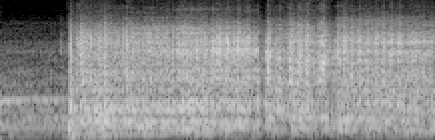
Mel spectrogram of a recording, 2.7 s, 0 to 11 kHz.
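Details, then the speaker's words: DeLonghi ESAM04.110.S bean-to-cup coffee machine during a rinse cycle: a harsh, scraping mechanical whir starts abruptly and stays rough as the brew unit travels down; the drive sounds wrong and the cause is not yet known. "le bruit ça me plaît pas ça ça me plaî vraiment pas"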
